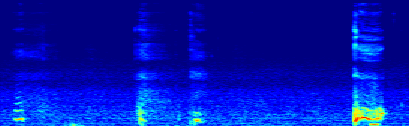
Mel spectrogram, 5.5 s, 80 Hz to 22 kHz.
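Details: Several single coughs over a few seconds ending with one louder, longer cough from a female during persistent asthma attacks with migraine-cluster headache complex, with coughing and vomiting; recorded 7 Feb 2024.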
